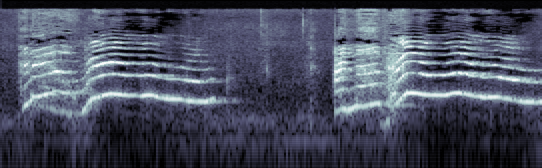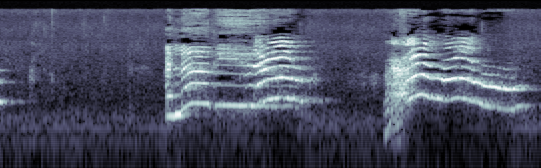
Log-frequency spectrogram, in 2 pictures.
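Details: Singing Chihuahua Chuy, mascot of Irresistiblepets.net, gives four separate howled notes about every three seconds, each rising sharply, then holding and sinking gently, with quiet gaps between.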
